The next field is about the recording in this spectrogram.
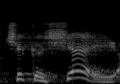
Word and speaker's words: Chickasha: Uh, I am from the thriving metropolis of Chickasha, Oklahoma, is how we pronounce it. There's there's no Shaw in it,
